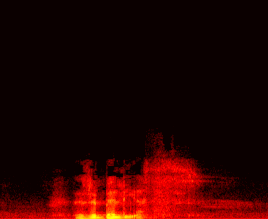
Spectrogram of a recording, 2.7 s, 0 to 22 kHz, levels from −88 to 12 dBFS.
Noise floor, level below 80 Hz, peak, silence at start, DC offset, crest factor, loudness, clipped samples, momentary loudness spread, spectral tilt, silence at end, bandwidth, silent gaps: -53 dBFS; -52 dBFS; -2 dBFS; 0.75 s; under 0.1%; 20 dB; -19 LUFS; under 0.1%; 23 LU; -9 dB/octave; 0.9 s; 6.2 kHz; none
